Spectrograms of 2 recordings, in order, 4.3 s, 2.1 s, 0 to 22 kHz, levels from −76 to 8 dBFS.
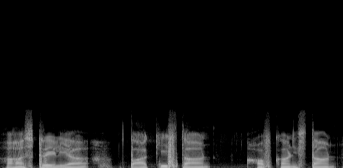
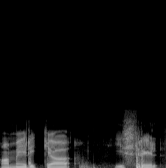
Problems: none marked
